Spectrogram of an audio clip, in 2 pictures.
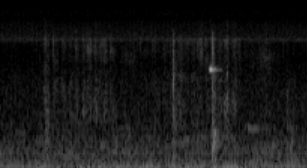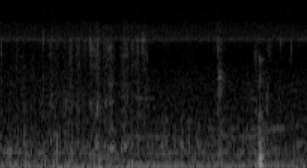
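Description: Fillet knife working on a rainbow trout fillet against a plastic cutting board: scattered faint clicks and scrapes, with one sharp click about two seconds in and a dull knock near the end.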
